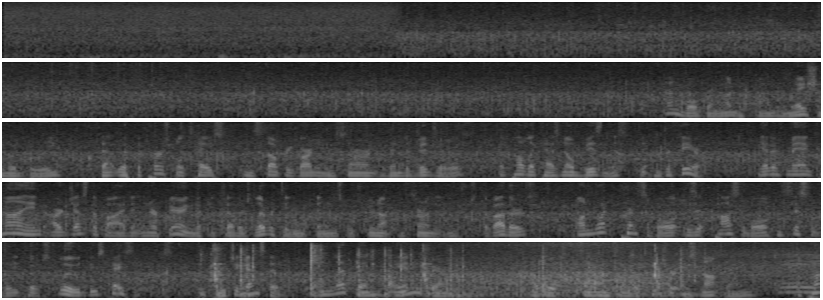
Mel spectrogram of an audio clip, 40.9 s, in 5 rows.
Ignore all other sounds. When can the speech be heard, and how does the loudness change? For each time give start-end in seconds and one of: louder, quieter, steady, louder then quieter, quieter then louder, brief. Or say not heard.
14.8-40.9 steady.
